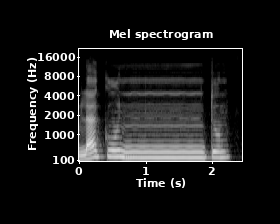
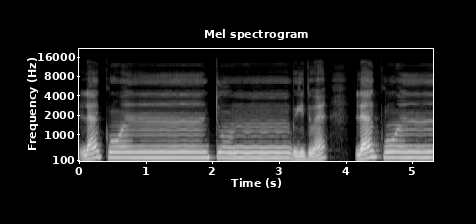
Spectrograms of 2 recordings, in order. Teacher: kita sembunyikan bunyi nun itu ke dalam huruf ta. Memanglah betul kita kena get ready huruf ta itu, tapi bukanlah kita masukkan secara totally, sebab sembunyi saja.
